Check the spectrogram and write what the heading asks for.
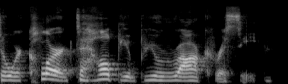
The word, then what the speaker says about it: bureaucracy: Bureaucracy. Bureaucracy. So the first syllable is bureau, like cook, look, book vowel.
